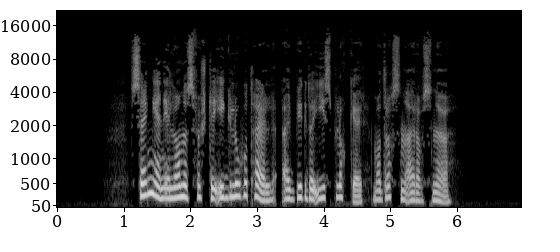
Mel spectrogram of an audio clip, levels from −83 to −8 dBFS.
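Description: A speech clip with plainly audible MP3 compression throughout, likely from a low bitrate around 40 kbps. A spectrogram shows a hard ceiling at 15.1 kHz and patchy high bands flickering frame to frame, heard as a watery, swirly edge on sibilants. Pre-echo appears twice: 2.27–2.29 s, just after "i landets", and 4.88–4.90 s, just before "er av snø". Each time a short hiss of about 21–24 ms precedes a sharp onset, visible on the waveform as low-level noise ahead of the attack, which sounds softened.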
